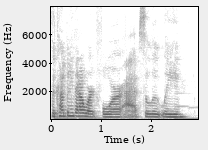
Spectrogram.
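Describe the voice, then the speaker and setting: A woman talks at a fairly slow pace with fairly even intonation, and audible room echo fills the recording. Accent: Southern US. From Alabama. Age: 30s. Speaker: lifestyle vlogger. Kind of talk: casual vlog talk to camera. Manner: conversational, with fillers.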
